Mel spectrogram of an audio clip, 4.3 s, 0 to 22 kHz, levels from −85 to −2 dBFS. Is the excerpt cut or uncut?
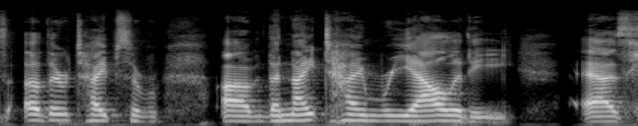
uncut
